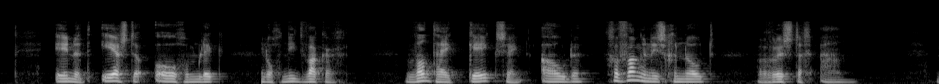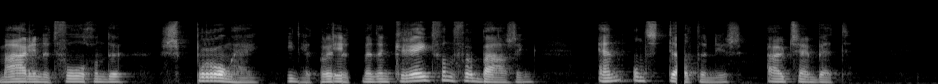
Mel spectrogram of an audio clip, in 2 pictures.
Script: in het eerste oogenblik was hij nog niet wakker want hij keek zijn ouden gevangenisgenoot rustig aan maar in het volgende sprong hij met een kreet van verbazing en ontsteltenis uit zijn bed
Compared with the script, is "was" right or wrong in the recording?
wrong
